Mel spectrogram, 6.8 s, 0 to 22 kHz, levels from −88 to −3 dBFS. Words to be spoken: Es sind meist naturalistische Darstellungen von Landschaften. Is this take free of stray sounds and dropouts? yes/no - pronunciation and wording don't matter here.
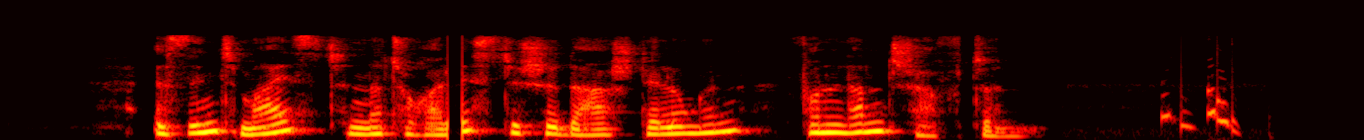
no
